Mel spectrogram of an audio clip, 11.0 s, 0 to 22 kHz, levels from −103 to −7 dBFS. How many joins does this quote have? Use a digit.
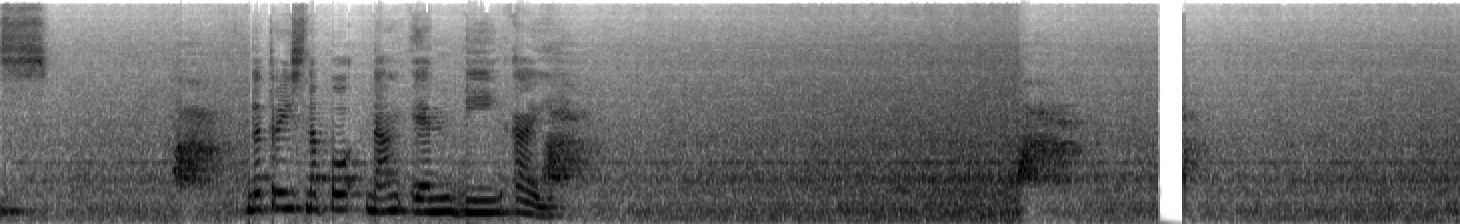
1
